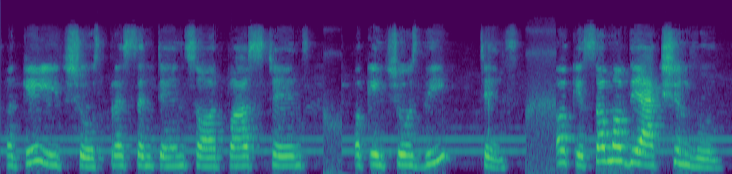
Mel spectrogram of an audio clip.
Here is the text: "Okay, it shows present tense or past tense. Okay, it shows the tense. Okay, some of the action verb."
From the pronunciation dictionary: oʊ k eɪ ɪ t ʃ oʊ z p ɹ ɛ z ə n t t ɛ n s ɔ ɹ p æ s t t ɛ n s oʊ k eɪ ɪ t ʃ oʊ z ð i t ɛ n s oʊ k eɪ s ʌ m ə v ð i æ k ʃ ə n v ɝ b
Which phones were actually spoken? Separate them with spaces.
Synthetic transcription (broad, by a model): oʊ k eɪ ɪ t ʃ oʊ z p ɹ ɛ s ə n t t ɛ n s ɔ ɹ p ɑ s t t ɛ n s oʊ k eɪ ɪ t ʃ oʊ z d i t ɛ n s oʊ k eɪ s ʌ m ə v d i æ k ʃ ə n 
